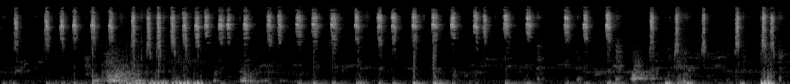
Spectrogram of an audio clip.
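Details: Orange-headed thrush in full, energetic song, used as a lure to stir lazy orange-headed thrushes into singing. Rapid, bright, high-pitched notes are repeated in a dense, chattering stream, with occasional low thumps and faint murmuring underneath.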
